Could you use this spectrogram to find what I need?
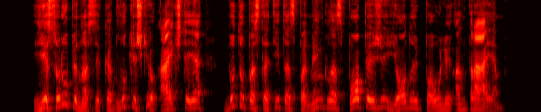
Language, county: Lithuanian, Šiauliai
